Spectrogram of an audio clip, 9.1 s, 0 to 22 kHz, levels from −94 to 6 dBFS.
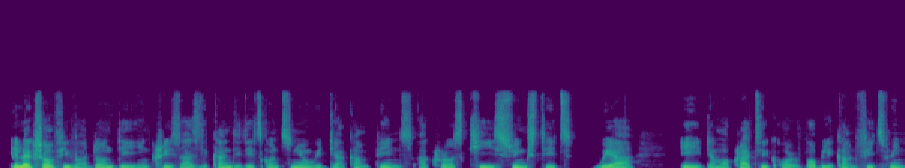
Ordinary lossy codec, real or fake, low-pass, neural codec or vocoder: none; real; 9.9 kHz; none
